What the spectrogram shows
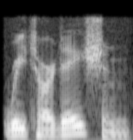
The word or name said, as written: retardation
